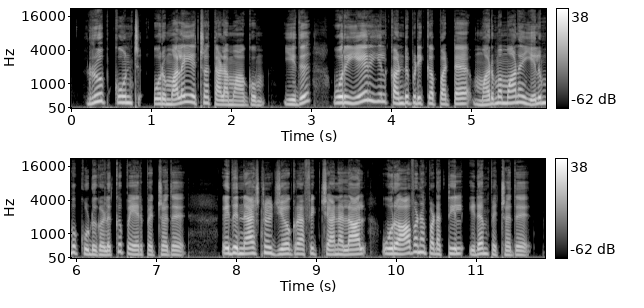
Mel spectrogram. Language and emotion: Tamil, neutral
